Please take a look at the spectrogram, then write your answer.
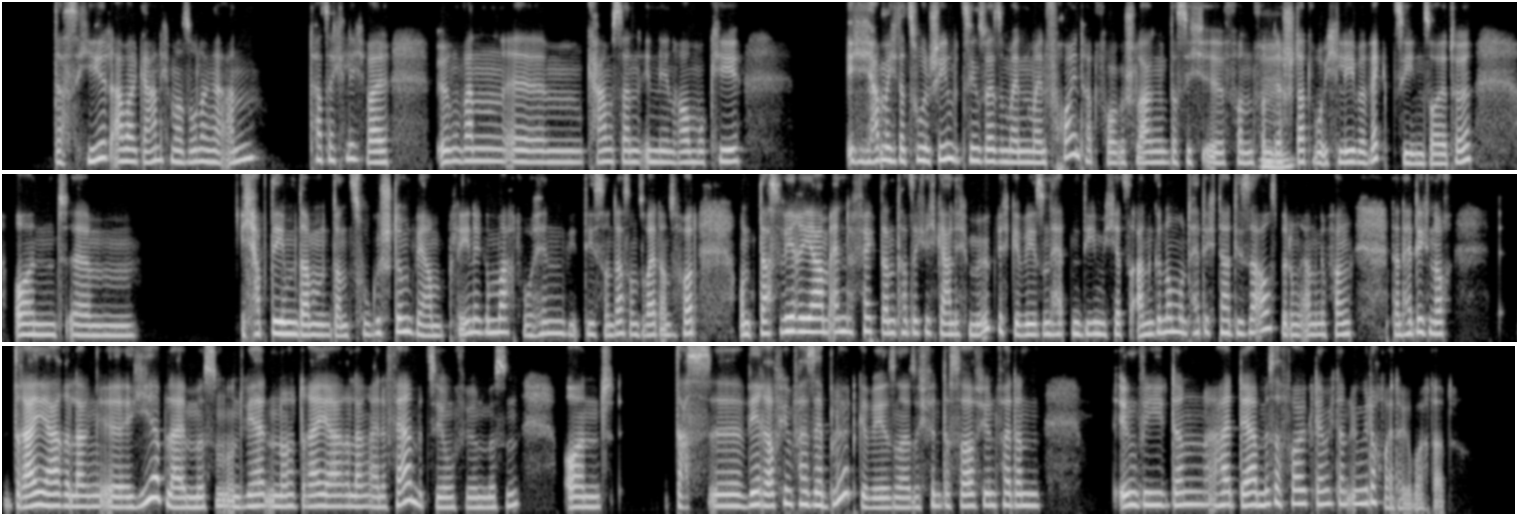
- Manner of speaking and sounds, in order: none
- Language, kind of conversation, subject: German, podcast, Kannst du von einem Misserfolg erzählen, der dich weitergebracht hat?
